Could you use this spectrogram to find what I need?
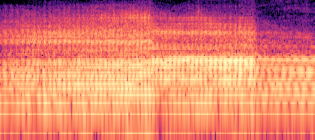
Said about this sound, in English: A man on a scooter whizzes through a market, now closed to traffic from Haifa Street.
